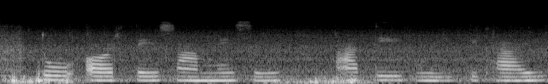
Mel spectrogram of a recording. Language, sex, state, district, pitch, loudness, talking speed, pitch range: Hindi, female, Bihar, Kaimur, 185 Hz, -18 LUFS, 75 wpm, 180-190 Hz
